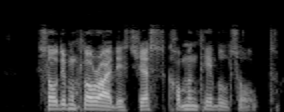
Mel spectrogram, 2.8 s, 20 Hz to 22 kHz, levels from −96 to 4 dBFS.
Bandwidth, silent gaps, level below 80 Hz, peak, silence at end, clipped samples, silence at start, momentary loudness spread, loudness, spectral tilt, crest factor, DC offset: 8.4 kHz; none; -74 dBFS; -10 dBFS; 0.1 s; under 0.1%; 0.4 s; 17 LU; -30 LUFS; -4.5 dB/octave; 22 dB; under 0.1%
